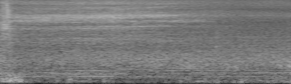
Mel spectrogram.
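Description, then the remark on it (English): A crane extending its boom gives off a steady, continuous mechanical drone with a faint whine, fairly loud. A brief louder thump opens the sound, and no one speaks. “Sound of the crane extending its boom.”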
